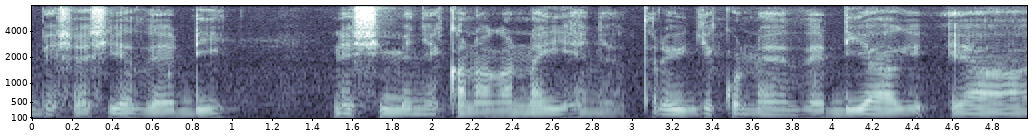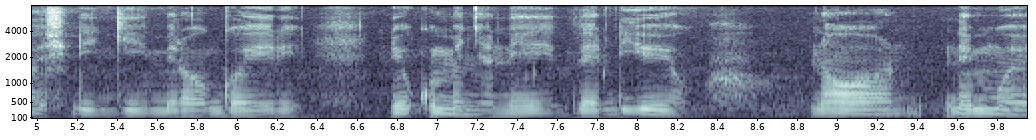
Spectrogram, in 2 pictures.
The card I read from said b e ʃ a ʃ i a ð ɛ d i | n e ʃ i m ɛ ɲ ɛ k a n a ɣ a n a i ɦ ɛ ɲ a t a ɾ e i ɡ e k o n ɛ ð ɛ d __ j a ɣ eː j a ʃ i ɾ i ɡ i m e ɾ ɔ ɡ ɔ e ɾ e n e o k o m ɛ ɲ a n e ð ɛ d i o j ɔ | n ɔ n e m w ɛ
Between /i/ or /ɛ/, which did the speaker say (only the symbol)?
i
